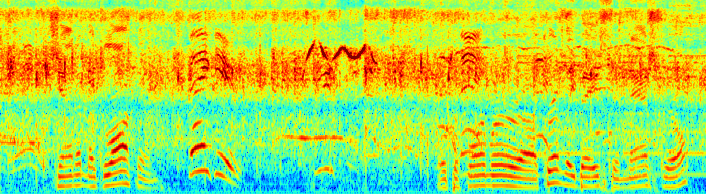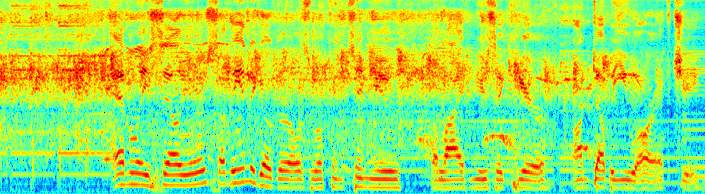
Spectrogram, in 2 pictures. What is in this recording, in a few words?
radio announcer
